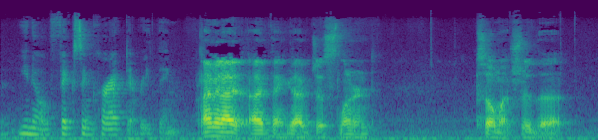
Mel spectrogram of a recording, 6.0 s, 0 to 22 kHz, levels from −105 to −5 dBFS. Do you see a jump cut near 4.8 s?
yes; 2 cuts; at 2.0 s, 4.8 s

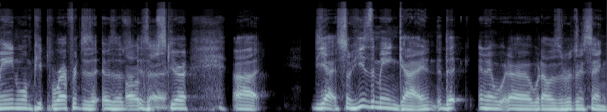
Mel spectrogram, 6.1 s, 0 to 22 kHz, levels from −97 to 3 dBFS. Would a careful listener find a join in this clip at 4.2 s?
no; 1 cut; at 2.3 s

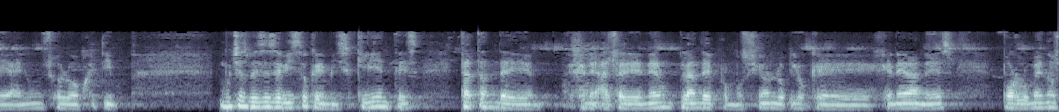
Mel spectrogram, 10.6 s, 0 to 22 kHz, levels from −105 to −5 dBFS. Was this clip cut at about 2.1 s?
yes; 2 cuts; at 2.1 s, 7.9 s

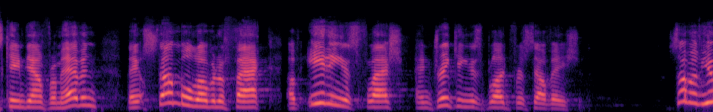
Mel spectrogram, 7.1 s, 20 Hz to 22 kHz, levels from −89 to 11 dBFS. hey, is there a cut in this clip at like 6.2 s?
no; 2 cuts; at 1.4 s, 2.8 s

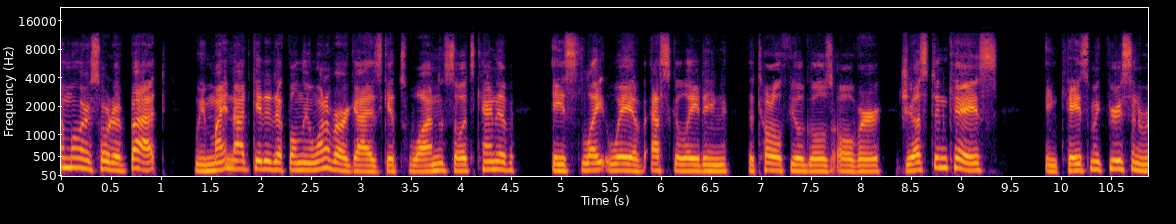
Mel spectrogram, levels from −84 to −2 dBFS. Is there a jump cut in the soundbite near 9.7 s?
no; 1 cut; at 8.3 s

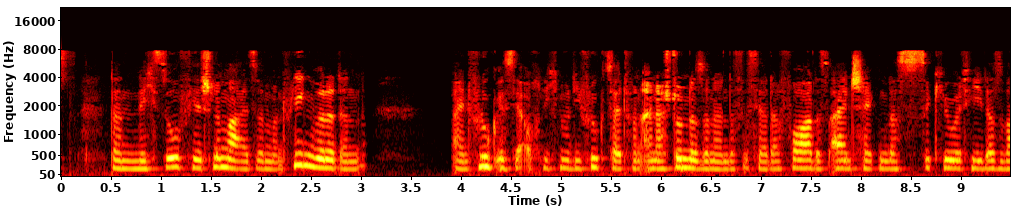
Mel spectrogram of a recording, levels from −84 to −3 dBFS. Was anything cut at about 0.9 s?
no; 0 cuts

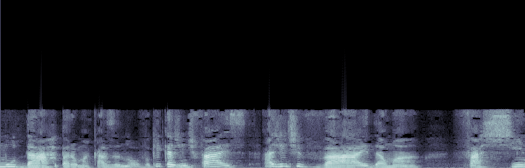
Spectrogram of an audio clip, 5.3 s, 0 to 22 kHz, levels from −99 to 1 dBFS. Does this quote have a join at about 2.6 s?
yes; 1 cut; at 2.6 s

